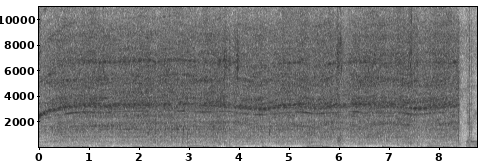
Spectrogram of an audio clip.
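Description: An electric mixer creams butter with brown and granulated sugar for oatmeal raisin cookies. It makes a loud, continuous whirring buzz with a scraping, rattling texture, steady throughout until it cuts out at the very end.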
